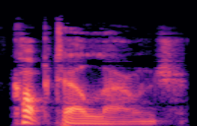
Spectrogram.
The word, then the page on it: cocktail lounge: British English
